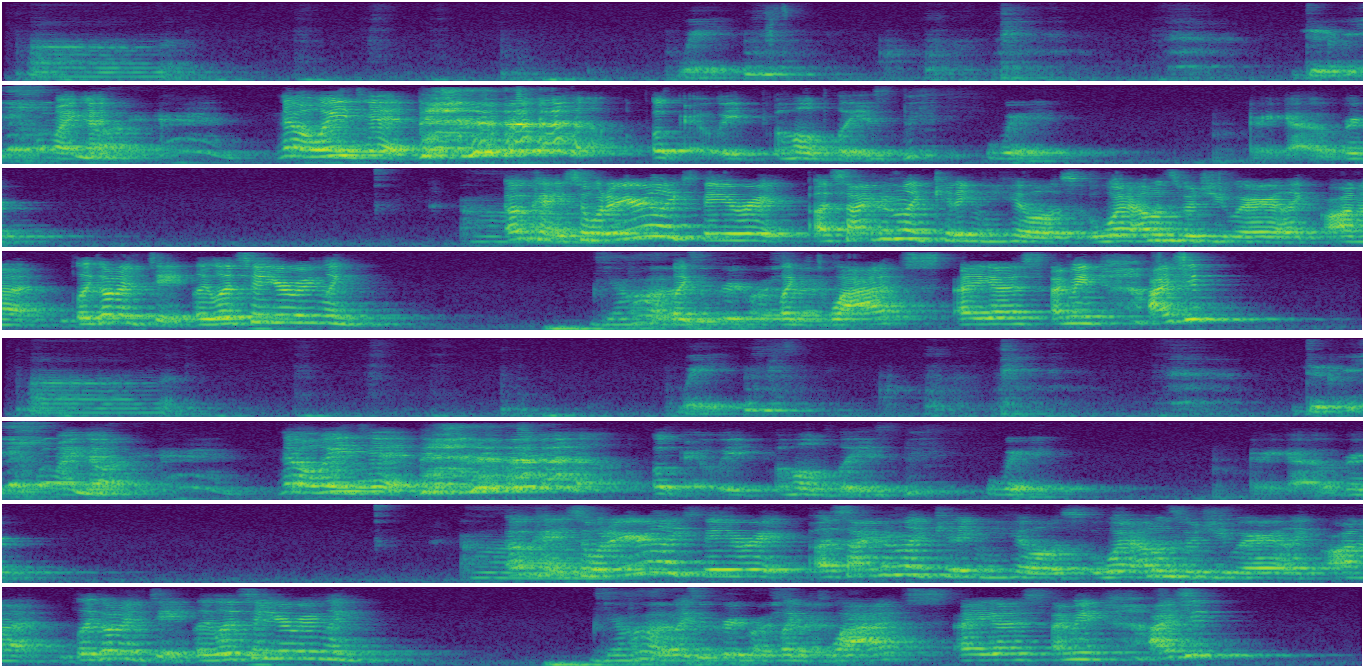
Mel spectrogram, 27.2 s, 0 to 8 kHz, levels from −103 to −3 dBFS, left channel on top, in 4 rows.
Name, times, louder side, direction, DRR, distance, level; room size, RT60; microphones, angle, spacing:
voice 1, 0.1-0.8 3.4-3.6 5.0-5.1 5.8-5.9 6.5-7.4 8.2-8.7 11.7-12.0 15.9-16.5 19.3-19.6 23.4-24.5, equal, 5° right, -6 dB, 0.4 m, -27 dB
voice 2, 7.0-11.4 13.0-13.6 16.1-22.2 23.8-23.9 24.3-26.4, left 4 dB, 90° left, 5 dB, 0.5 m, -22 dB
2.8 x 2.4 x 2.8 m, 0.71 s
head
